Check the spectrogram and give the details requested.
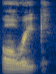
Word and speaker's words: Ulrike: So it's almost like Ulrich, but Ulrike. So in other words, I'm kind of saying it right. I might be adding too much E on the end, but whatever.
